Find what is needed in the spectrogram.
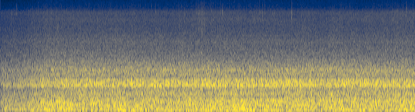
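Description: Steady road and engine noise heard inside a car cruising on a highway, with a faint steady hum above it.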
